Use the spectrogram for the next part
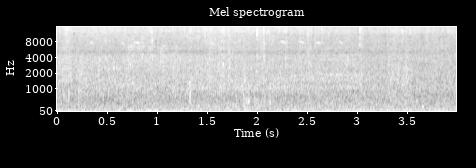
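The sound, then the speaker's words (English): Rain falls steadily outside in the morning as a continuous, even hiss with a dense patter, fairly soft and unbroken throughout, with no voices. “But it is druk this morning.”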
